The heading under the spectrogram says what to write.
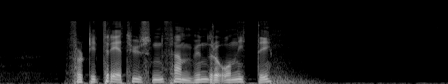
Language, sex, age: Norwegian, male, 38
